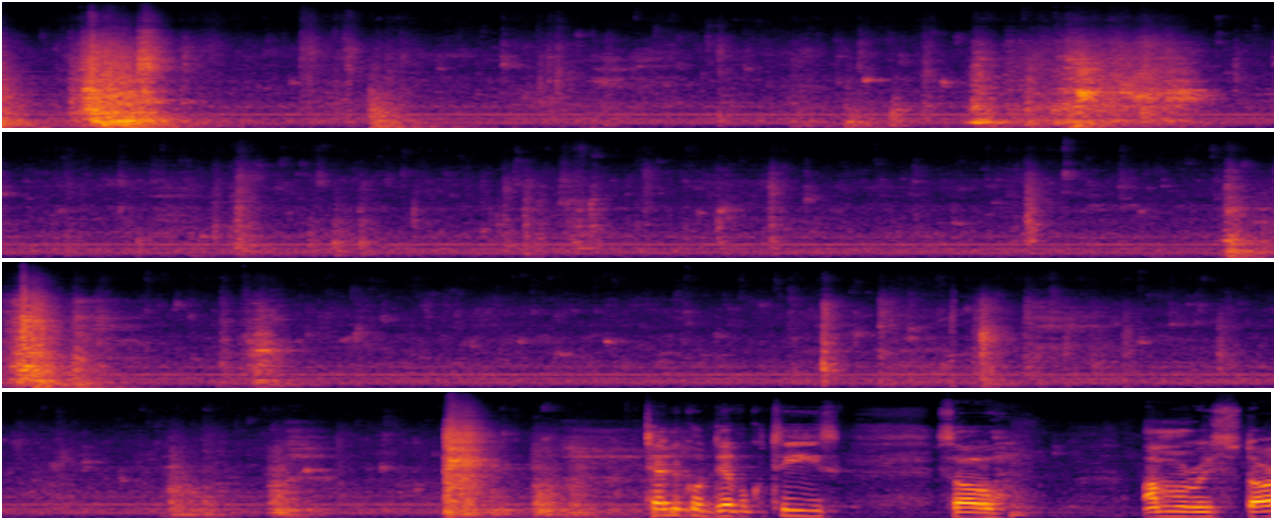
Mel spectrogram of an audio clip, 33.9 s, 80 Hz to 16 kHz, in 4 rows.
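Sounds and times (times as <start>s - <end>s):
washing machine humming: 0.0s - 33.9s
water dripping: 1.4s - 6.5s, 8.0s - 16.8s, 17.7s - 30.7s.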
